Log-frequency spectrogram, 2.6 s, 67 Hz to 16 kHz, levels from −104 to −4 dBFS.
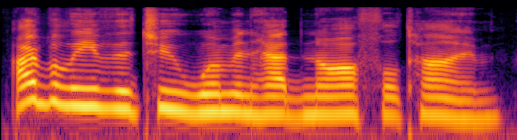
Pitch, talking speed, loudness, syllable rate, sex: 205 Hz, 210 wpm, -17 LUFS, 5.3 syllables/s, female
